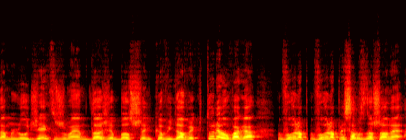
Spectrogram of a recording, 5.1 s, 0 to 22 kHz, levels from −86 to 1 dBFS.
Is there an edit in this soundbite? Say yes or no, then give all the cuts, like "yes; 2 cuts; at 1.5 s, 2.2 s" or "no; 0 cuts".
yes; 1 cut; at 3.8 s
